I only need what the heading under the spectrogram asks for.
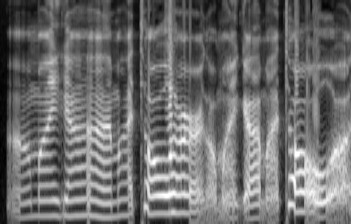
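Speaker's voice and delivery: very slow, high, loud, drawn-out complaining whine. Demonstrating to an audience how tone changes meaning, whining about a stubbed toe. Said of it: "complaining and whining".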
